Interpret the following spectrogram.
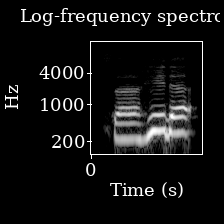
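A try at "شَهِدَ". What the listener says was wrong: Nggak ada yang panjang. Syahida. Syahida.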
